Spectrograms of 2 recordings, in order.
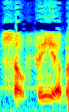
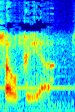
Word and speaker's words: Sofia: I used to call it Sofia, but I understand it's pronounced Sofia, so I stand corrected.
